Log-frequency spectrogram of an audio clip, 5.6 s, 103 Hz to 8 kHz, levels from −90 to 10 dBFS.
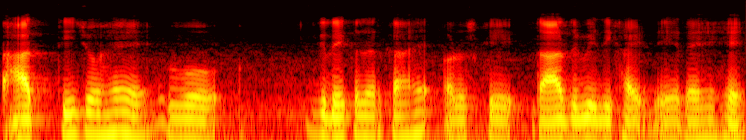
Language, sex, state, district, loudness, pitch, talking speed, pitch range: Hindi, male, Uttar Pradesh, Jyotiba Phule Nagar, -20 LUFS, 100 Hz, 170 wpm, 95-115 Hz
